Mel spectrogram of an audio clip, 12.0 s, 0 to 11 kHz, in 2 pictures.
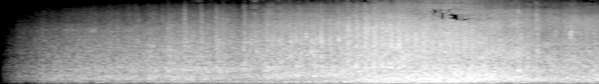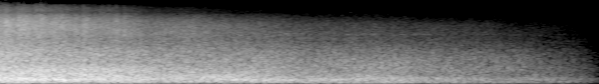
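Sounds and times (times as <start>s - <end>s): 
fast roller coaster: 0.3s - 8.8s.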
